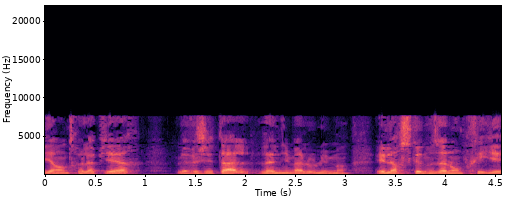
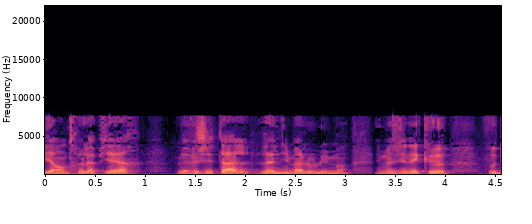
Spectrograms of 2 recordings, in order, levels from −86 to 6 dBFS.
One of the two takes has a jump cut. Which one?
second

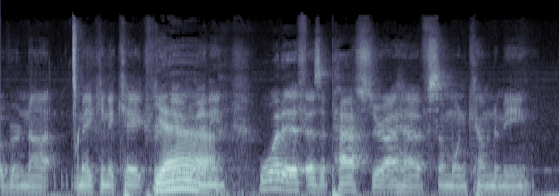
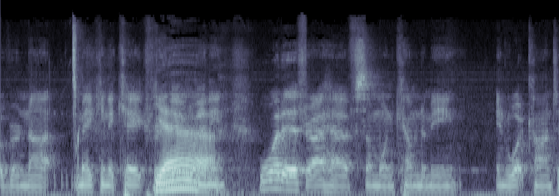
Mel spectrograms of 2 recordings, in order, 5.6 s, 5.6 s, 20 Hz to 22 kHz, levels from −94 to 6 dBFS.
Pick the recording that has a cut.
second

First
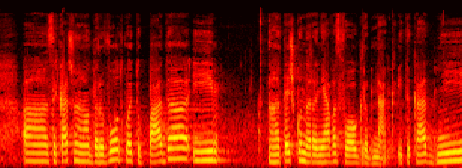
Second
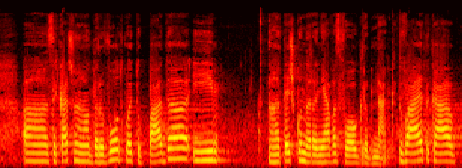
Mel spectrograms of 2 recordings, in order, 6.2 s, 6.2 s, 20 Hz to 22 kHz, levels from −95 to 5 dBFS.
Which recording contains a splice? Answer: second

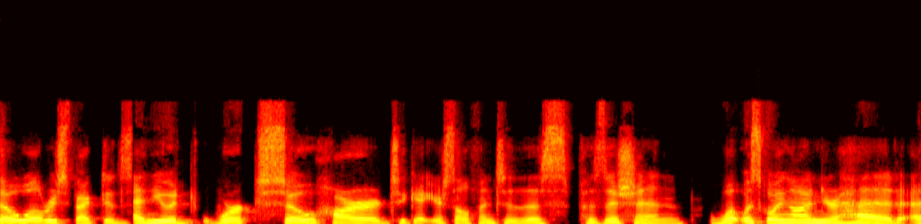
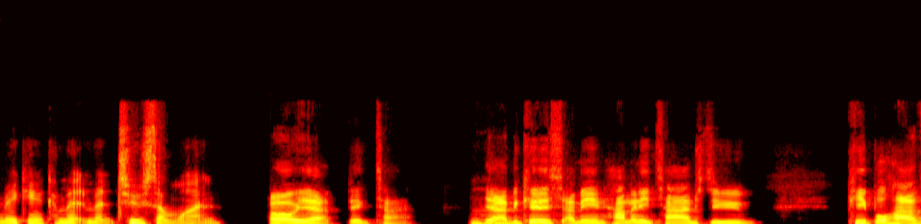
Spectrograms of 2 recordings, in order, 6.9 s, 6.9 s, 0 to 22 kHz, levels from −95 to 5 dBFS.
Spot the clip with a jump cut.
first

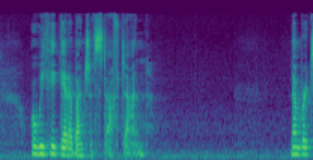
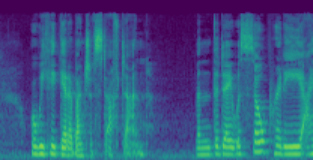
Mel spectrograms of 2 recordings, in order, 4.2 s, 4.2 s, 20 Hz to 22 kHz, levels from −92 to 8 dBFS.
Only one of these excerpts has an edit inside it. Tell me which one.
second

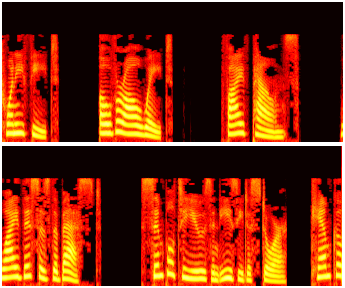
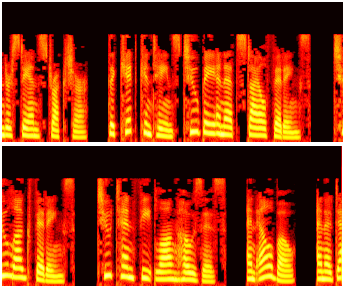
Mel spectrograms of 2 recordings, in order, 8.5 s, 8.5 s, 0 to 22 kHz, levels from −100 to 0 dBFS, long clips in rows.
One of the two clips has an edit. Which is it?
second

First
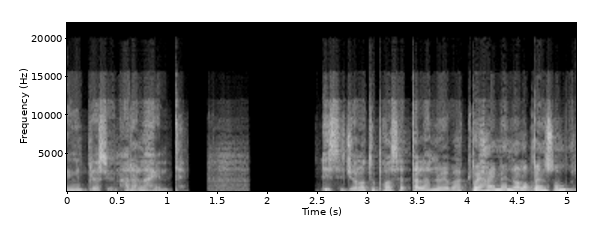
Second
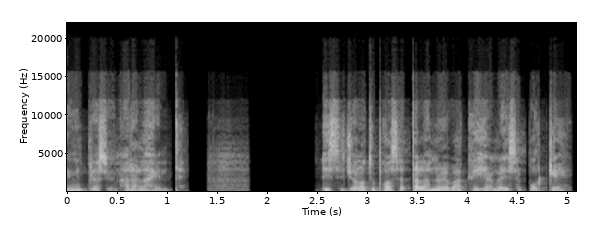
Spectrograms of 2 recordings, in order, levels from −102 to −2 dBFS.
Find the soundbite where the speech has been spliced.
first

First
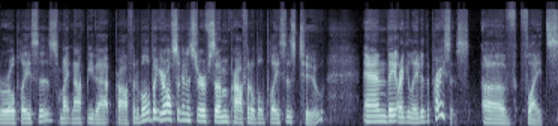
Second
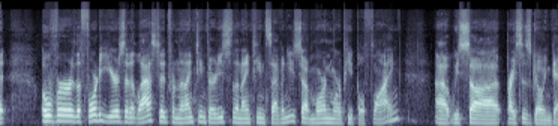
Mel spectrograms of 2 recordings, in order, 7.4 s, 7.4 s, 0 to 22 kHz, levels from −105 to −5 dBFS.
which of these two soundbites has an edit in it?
first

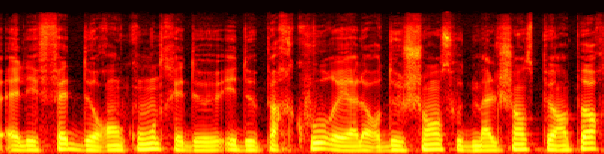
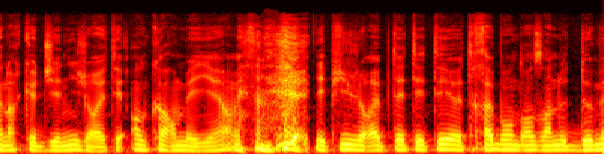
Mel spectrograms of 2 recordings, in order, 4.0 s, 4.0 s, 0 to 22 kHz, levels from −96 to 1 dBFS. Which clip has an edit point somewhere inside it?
second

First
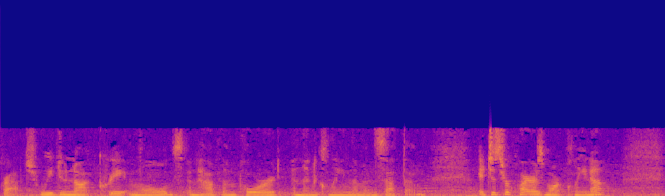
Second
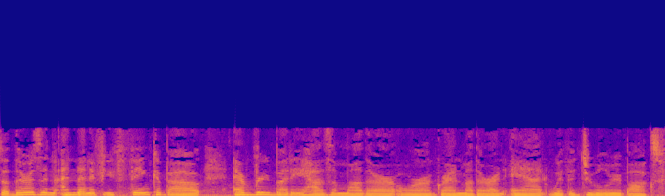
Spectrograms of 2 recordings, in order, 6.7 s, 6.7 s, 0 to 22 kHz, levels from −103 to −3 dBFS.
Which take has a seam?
first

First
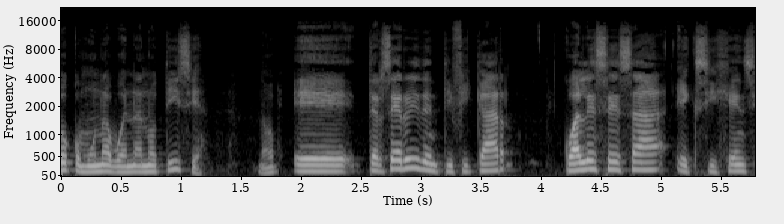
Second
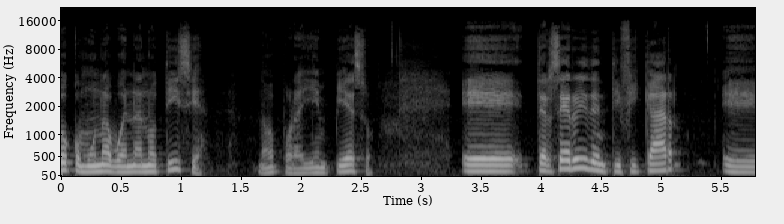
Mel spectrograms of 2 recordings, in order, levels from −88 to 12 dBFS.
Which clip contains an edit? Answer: first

